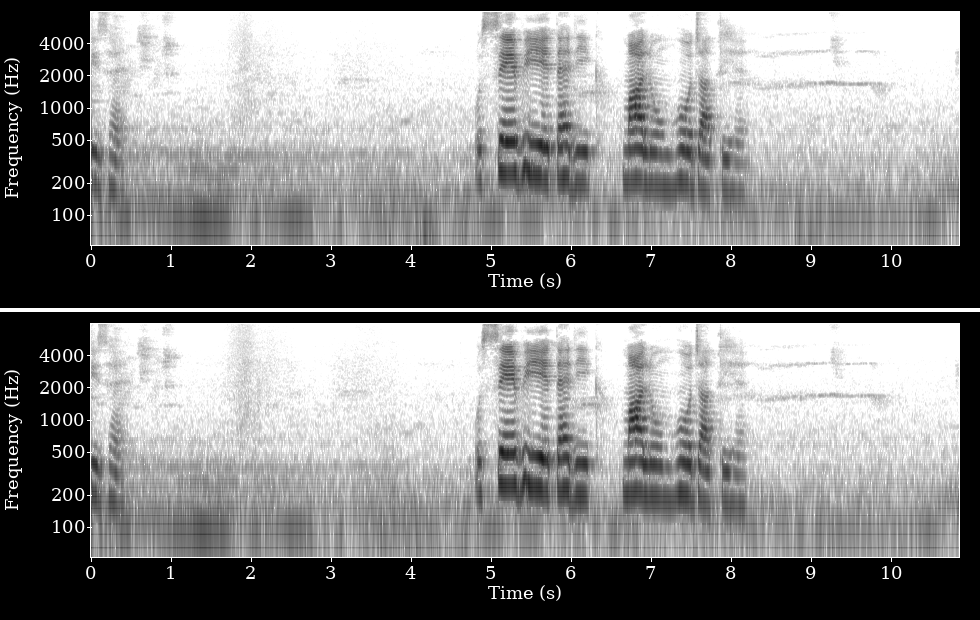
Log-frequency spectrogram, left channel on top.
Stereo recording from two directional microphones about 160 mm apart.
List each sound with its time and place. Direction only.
0.0 s speech: 45° right (ahead or behind)
4.8 s speech: 45° right (ahead or behind)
